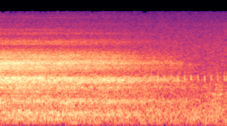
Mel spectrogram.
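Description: A woman's slow audible breath, a soft hiss that fades away over nearly two seconds.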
